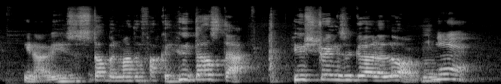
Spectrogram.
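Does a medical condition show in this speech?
No.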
